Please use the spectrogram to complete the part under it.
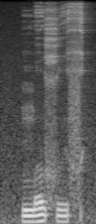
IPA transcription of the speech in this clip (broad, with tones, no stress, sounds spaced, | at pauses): m o˩˧˩ xʷ ɯ˩ f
